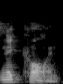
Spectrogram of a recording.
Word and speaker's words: Nick Cohen: His name rhymes with Knick Knohen, okay? I'm being facetious. It's Nick Cohen, okay?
